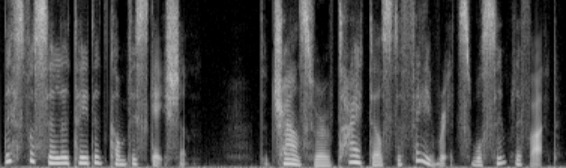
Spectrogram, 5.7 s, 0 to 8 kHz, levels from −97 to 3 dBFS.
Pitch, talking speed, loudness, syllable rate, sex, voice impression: 235 Hz, 115 wpm, -22 LUFS, 5.2 syllables/s, female, feminine, adult-like, relaxed, weak, soft, raspy, calm, slightly friendly, reassuring, kind, modest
